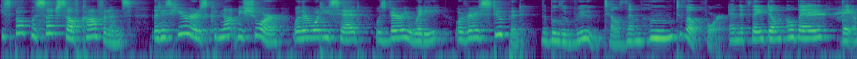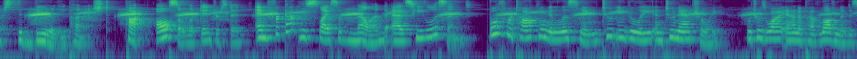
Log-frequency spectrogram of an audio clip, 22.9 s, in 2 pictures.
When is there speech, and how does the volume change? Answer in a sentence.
The speech can be heard from 0.0 to 22.8 s, at a steady volume.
